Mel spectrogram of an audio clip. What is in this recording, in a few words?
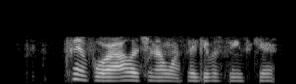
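Public Safety Tactical, p25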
